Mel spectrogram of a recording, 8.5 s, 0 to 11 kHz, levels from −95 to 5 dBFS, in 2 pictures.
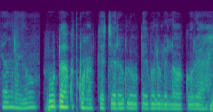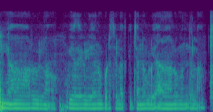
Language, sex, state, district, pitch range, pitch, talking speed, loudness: Kannada, male, Karnataka, Mysore, 115-130 Hz, 120 Hz, 120 wpm, -28 LUFS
